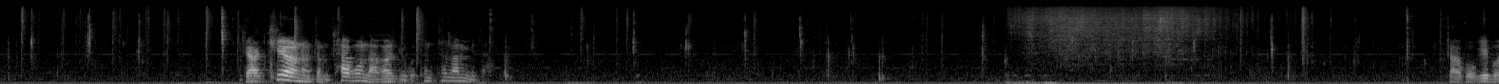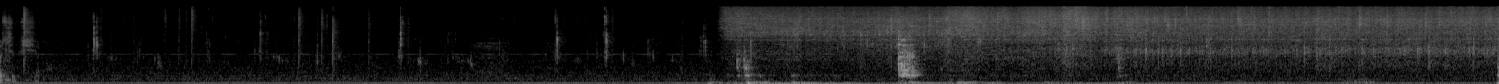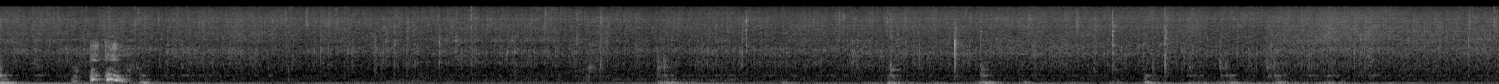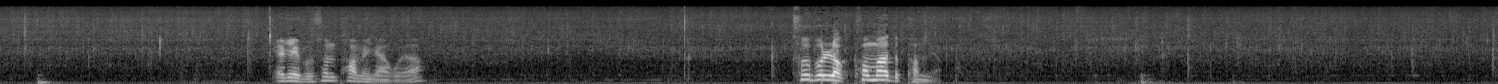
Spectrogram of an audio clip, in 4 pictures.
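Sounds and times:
meat sizzling in a frying pan: 10.0s - 13.5s, 22.1s - 59.9s
tongs ticking against pan: 36.6s - 44.0s.

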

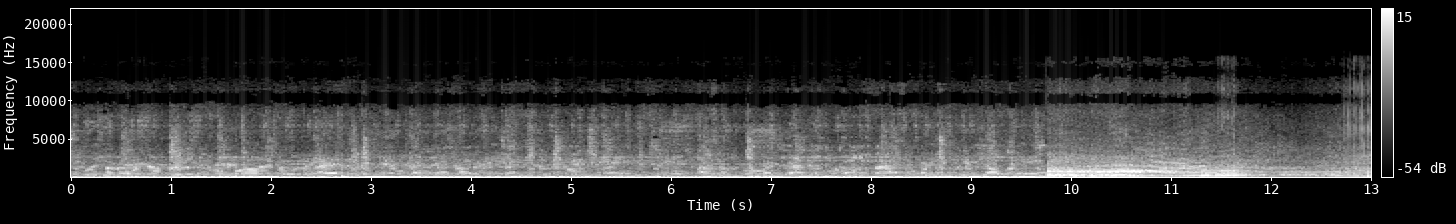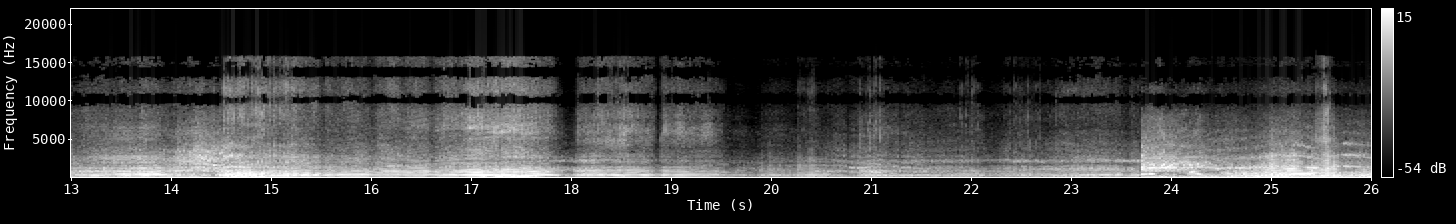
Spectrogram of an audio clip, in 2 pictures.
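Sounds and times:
car engine revving: 0.0s - 26.0s
tyres squealing on pavement: 9.3s - 26.0s.

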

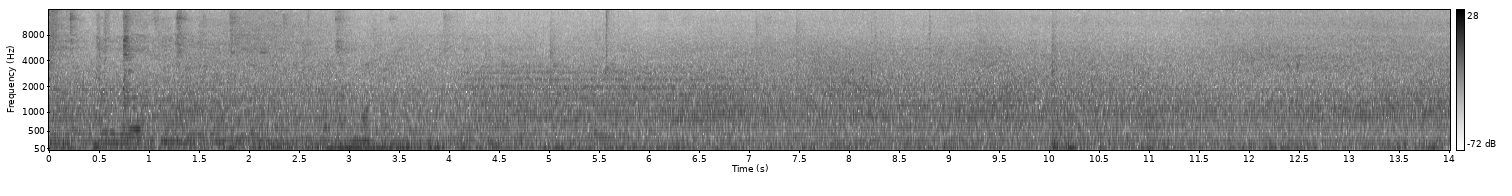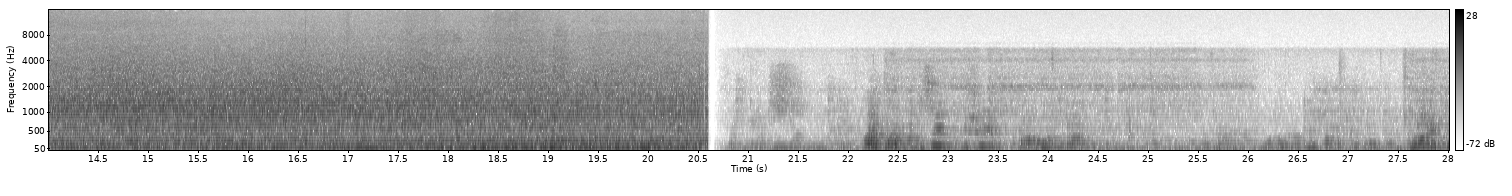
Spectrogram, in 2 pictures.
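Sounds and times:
passing cars rumbling: 0.0s - 20.6s.

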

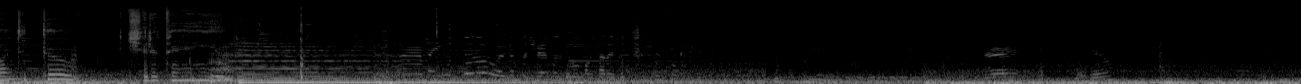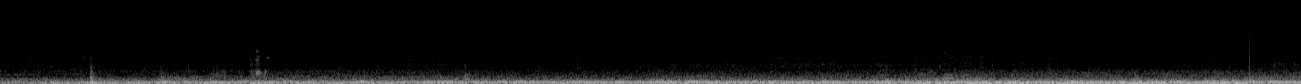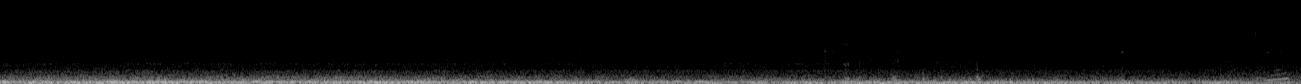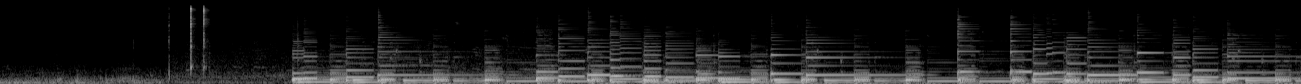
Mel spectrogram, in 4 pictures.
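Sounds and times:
car driving rumble: 0.0s - 40.7s.

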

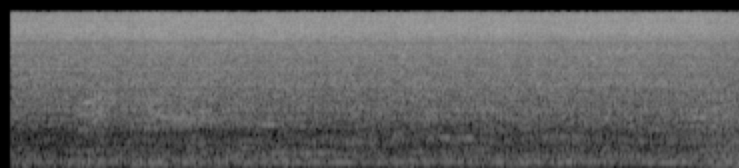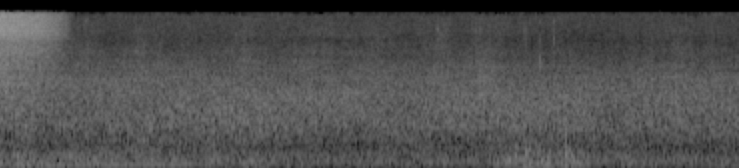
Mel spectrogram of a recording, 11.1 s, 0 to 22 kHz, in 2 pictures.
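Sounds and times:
steam hissing: 0.1s - 6.0s.

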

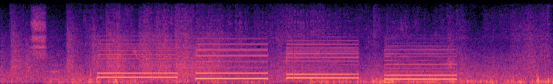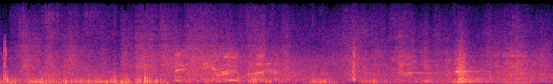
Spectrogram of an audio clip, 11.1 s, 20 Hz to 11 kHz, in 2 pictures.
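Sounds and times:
rail yard background noise: 0.0s - 11.0s
touch-tone dialing tones: 1.0s - 4.6s.

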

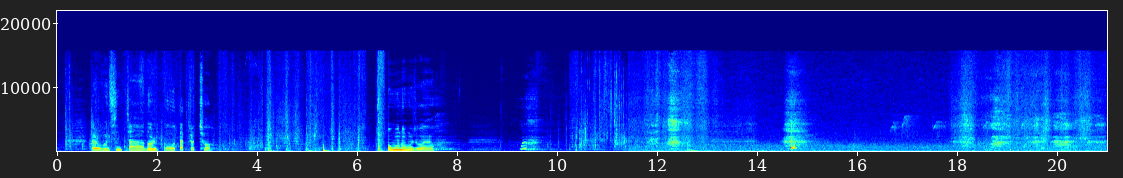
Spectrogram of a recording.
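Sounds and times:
steady outdoor hiss: 11.4s - 21.0s.

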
